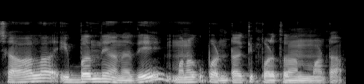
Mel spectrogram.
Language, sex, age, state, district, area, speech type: Telugu, male, 30-45, Telangana, Sangareddy, urban, spontaneous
